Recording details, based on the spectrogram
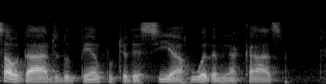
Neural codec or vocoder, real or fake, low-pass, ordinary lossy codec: codec, 24 kHz, 0.9 kbps, WavTokenizer, medium speech release version 1; fake; 7.2 kHz; none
